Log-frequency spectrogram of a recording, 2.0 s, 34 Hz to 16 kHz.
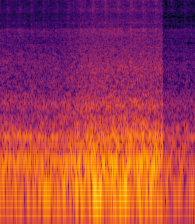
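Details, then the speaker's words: Ford 5.4 3V V8 after repair, first start: deep even idle with slight noise but no longer squealing; normal idle. "No noise. Well, it's a little noise, but it ain't no squealing."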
